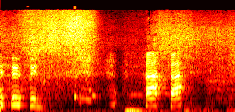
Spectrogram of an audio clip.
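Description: A rushing hiss of air escapes a large, released balloon for about a second, fairly loud, with short bursts of voices and laughter around it.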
